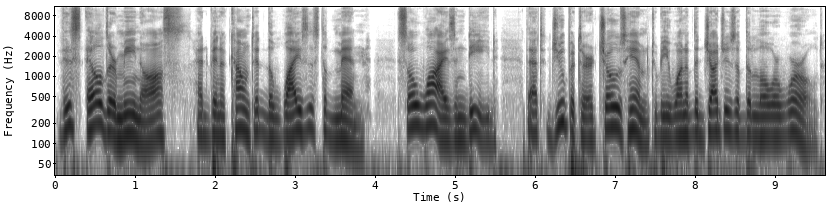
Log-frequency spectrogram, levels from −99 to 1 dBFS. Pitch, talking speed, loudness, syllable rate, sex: 135 Hz, 160 wpm, -19 LUFS, 4.5 syllables/s, male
